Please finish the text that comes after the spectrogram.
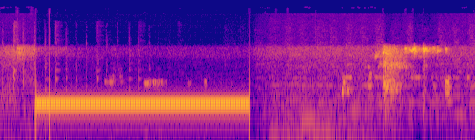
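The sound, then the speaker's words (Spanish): A steady, loud telephone dial tone from a phone call being dialed hums at one pitch for about two seconds, then cuts off abruptly, followed by faint rustling and brief chirpy noises. “A ver, ahí se está marcando, no hagas ruido, por favor.”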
